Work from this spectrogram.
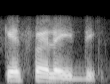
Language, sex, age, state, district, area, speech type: Telugu, male, 18-30, Andhra Pradesh, Bapatla, urban, conversation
